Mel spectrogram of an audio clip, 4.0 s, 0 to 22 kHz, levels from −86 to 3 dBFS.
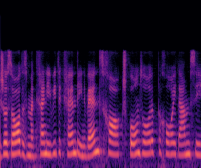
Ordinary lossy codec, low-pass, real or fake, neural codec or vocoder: AAC, 64 kbps; 7.2 kHz; fake; codec, 16 kHz, about 1 kbps, DyCAST, with the encoder's durations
